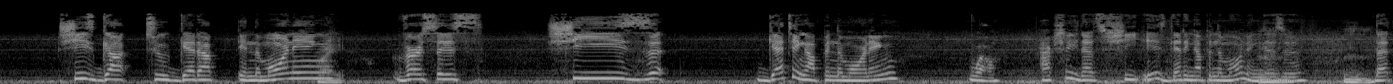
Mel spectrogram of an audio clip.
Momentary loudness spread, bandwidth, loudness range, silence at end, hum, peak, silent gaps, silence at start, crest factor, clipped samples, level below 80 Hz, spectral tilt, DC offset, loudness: 19 LU; 11.5 kHz; 2 LU; 0 s; none; -10 dBFS; none; 0 s; 16 dB; under 0.1%; -48 dBFS; -4 dB/octave; under 0.1%; -25 LUFS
